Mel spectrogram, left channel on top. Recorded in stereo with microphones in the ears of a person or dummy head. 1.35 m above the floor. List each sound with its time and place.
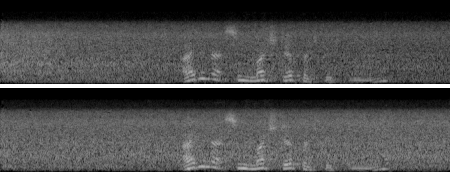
1.8 s a man speaking: 10° right (ahead or behind), 0.9 m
